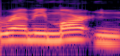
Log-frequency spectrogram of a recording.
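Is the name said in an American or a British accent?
American. It is said in an American accent.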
